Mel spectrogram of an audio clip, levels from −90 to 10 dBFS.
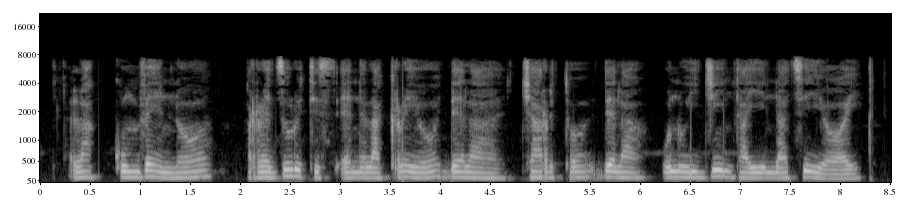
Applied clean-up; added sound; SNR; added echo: none; none; none; none.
